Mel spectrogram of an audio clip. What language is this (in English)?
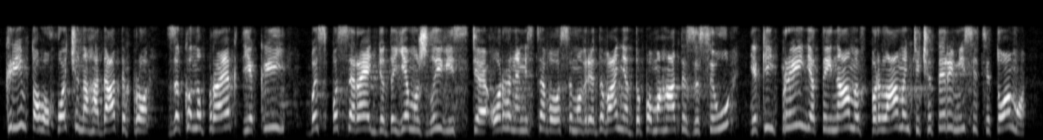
Ukrainian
